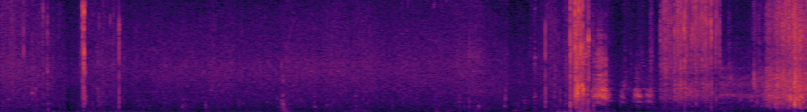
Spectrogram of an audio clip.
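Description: A hooked largemouth bass splashing and thrashing at the water's surface, in loud irregular bursts starting a little past halfway. Before that there is only quiet water with a faint click or two.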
